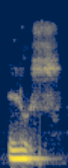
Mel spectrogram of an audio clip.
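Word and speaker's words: Loos: se llama ciclo de luz. Se escribe L-O-O-S. Se pronuncia ciclo de luz, o de luz, ya si quieren. Listo.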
